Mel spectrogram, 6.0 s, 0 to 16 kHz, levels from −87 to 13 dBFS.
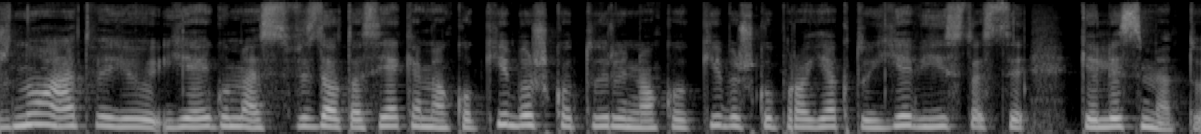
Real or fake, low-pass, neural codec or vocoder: real; 14.4 kHz; none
